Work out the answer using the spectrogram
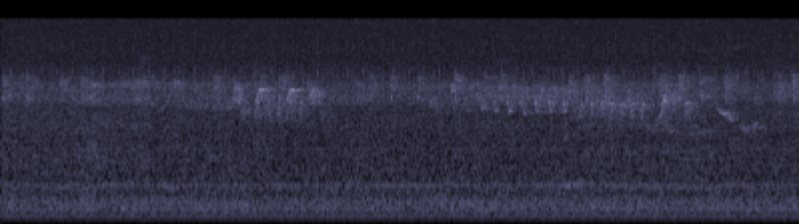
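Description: Faint bird chirps and short calls scattered over a steady background hum.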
